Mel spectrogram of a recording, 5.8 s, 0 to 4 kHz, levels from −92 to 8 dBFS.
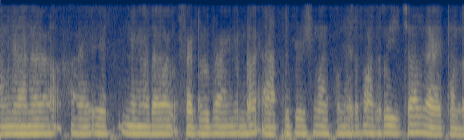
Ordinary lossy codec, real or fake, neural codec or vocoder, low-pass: none; fake; codec, 16 kHz, 2 kbps, FreqCodec, smaller model; 3.6 kHz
